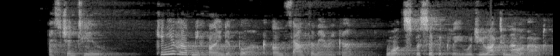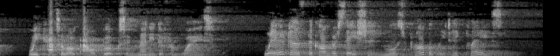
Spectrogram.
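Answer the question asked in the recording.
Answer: In a library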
